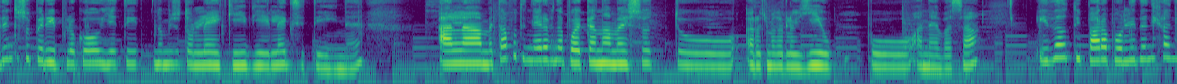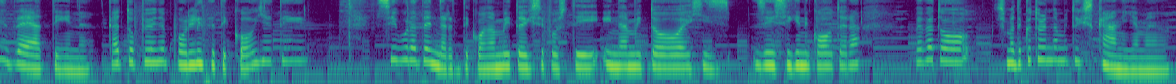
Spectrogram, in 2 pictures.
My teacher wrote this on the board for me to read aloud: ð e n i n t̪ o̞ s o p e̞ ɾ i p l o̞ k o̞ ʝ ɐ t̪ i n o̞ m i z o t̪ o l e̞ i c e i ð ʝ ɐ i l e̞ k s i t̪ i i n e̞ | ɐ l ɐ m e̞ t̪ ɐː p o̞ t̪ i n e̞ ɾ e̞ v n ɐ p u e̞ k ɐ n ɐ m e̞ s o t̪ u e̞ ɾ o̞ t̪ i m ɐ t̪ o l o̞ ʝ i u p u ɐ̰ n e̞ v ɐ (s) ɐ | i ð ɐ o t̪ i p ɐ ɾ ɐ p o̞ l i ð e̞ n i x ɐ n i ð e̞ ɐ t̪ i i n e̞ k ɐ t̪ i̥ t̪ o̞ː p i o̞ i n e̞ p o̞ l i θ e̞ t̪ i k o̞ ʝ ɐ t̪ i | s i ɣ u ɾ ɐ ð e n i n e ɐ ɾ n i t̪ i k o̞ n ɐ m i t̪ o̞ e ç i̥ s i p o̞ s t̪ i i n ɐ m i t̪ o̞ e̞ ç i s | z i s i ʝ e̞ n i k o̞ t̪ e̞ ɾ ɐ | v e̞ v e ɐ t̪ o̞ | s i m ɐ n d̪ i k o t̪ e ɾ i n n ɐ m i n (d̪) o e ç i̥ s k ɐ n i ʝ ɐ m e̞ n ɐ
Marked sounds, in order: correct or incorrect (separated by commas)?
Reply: correct, incorrect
